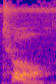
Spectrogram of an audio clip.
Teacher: the dark L or dark L sound, tends to occur in word final position or maybe in syllable final position in American English, as in the last sound in tool.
